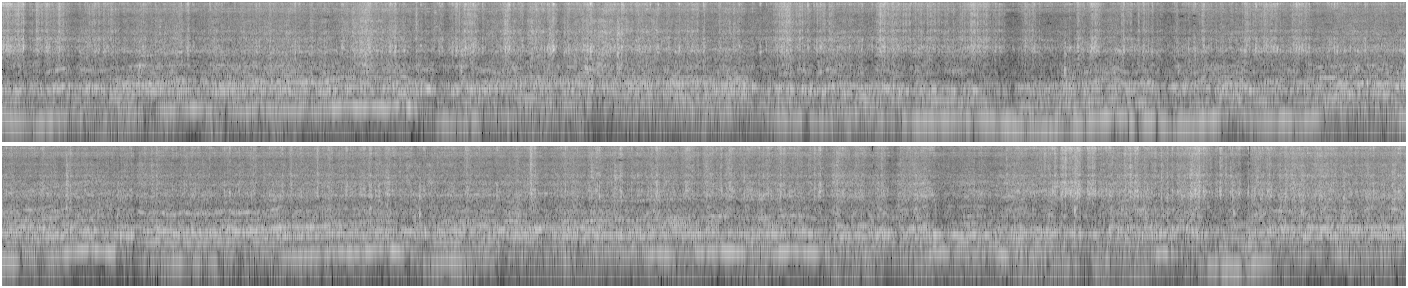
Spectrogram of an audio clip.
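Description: Renault Twingo rally car's engine, heard from inside the cabin, revving hard and unevenly as it is driven: the pitch climbs and falls again and again with gear changes and lifts for corners.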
